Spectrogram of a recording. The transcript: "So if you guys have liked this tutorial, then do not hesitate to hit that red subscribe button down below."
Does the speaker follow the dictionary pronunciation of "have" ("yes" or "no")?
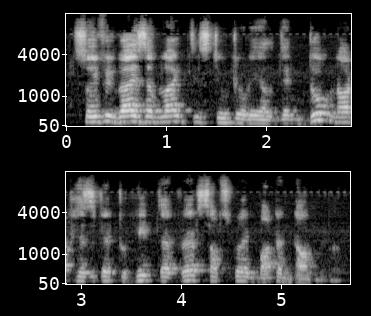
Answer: no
